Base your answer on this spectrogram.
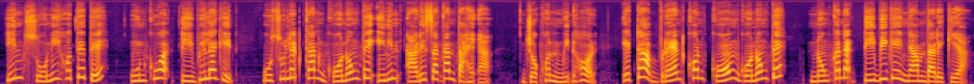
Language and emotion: Santali, disgusted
